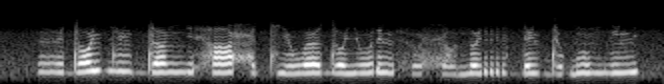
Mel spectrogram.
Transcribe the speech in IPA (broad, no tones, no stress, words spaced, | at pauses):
ɣʏdɔlʲdũlʲ dɐ ŋihaħə̤ tʲowœdo juɾəlʲ θṳħo̤no rʲədɾɪlʲdu ɠũbĩlʲ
